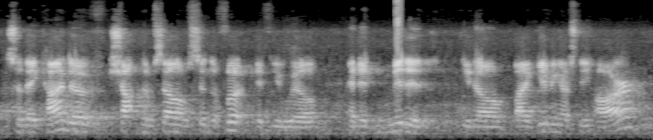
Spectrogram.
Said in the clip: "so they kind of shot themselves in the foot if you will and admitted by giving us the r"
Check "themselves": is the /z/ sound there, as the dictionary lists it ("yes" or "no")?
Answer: yes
